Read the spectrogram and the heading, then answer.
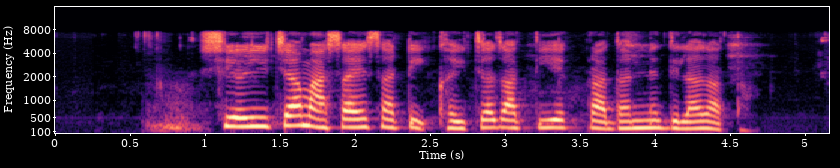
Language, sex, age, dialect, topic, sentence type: Marathi, female, 25-30, Southern Konkan, agriculture, statement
